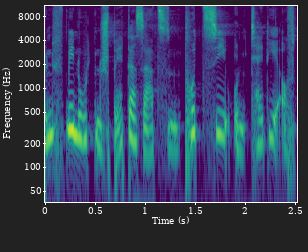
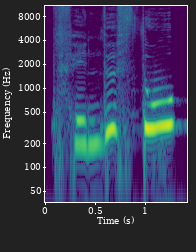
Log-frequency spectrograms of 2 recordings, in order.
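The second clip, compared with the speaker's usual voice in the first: doubtful; 5 semitones higher, 6 dB louder, much slower than usual. A narrator's reading. Teddy doubtful.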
